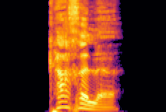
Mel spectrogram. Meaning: inflection of kacheln: 1. first-person singular present 2. first-person plural subjunctive I 3. third-person singular subjunctive I 4. singular imperative
- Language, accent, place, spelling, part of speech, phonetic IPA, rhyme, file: German, Germany, Berlin, kachele, verb, [ˈkaxələ], -axələ, De-kachele.ogg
